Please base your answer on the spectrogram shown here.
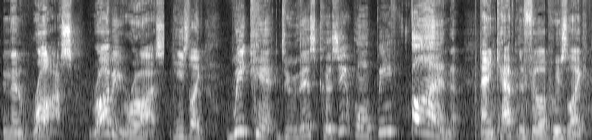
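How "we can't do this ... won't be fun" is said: loud, raised-pitch mock objection; hammed-up loud complaint; mock protest. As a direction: protest loudly, playing the objector. Acted objection in a retold rehearsal.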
